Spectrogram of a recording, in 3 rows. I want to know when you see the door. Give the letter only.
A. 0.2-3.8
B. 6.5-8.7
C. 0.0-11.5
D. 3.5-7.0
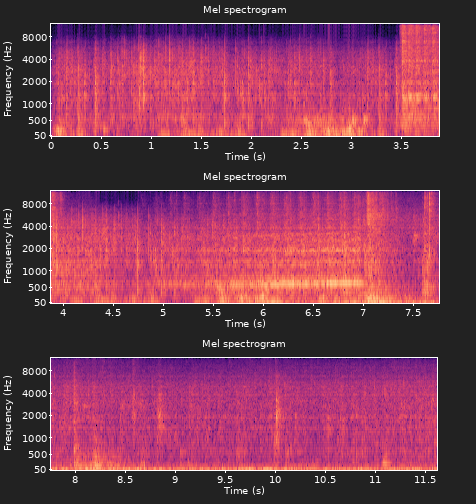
B.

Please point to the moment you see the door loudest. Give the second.
7 s.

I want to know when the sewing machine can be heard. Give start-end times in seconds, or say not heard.
3.5-7.0.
